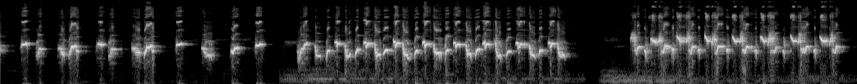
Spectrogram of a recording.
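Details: Yellow-vented bulbul singing: loud bubbly whistled notes repeated rapidly, first in short separate bursts, then in a long continuous chattering run, a pause, and another fast run of wavering phrases.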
